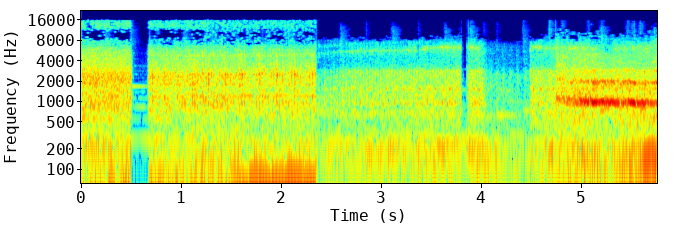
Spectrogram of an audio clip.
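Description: Truck engine sound effect, mostly idling, laid in as spliced pieces with abrupt cuts and a short drop-out about half a second in; near the end a steady high tone comes in.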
